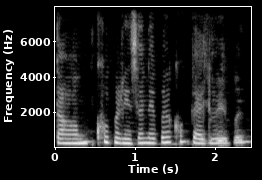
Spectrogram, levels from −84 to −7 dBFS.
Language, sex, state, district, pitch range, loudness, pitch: Bengali, female, West Bengal, Kolkata, 250-295 Hz, -20 LUFS, 265 Hz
